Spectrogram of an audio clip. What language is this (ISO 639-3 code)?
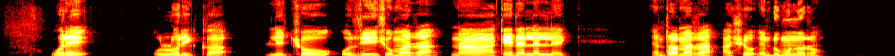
mas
